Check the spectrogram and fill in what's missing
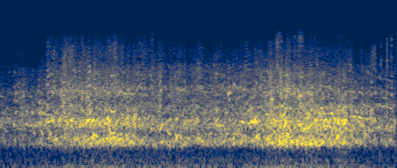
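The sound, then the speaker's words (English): A flock of white turkeys with bright red wattles on a turkey farm gobbles continuously, overlapping rattling calls forming a dense, steady chorus with no pauses and no voices. “Each turkey looks the same, like a small white ostrich with a bright red wattle and sky blue stain around its eyes.”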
